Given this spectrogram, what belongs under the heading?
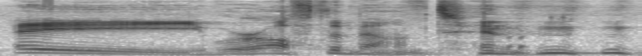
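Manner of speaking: normal talking voice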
